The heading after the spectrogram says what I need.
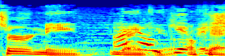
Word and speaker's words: Cerny: You know, the head of Mark Kearney came out today, and he said that 30 FPS Madam, is I believe janky. I believe it's pronounced Cerny.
